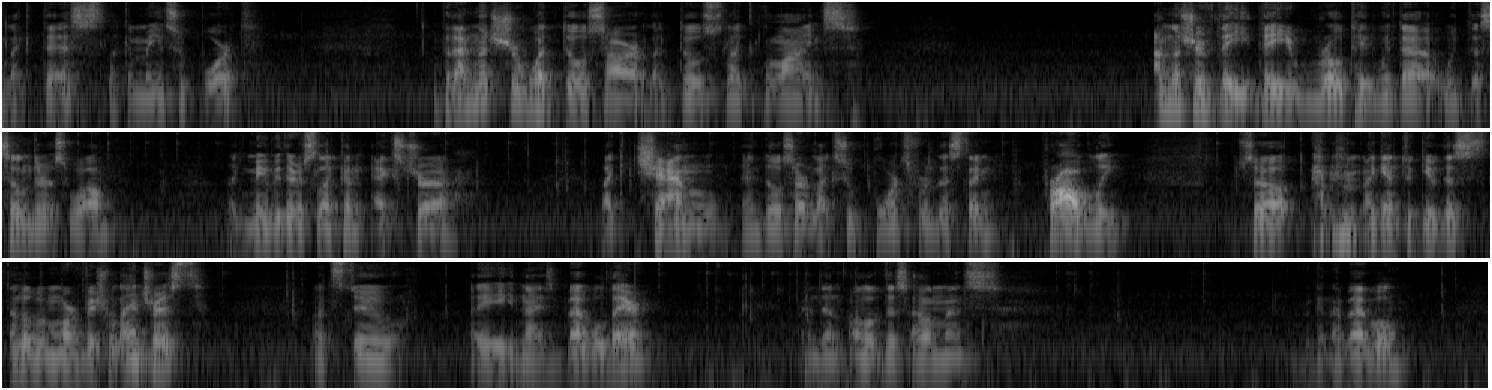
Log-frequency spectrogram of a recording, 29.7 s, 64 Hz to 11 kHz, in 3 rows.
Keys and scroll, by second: 9.3 6, 13.4 ctrl+z.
